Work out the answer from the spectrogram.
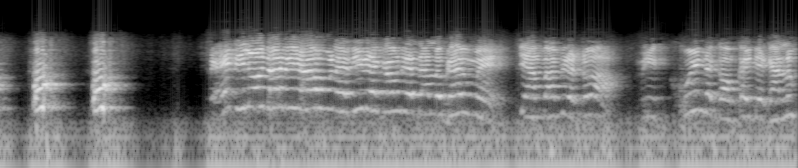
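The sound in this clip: A person imitates a big dog barking with their voice: a long, loud, continuous run of rough, strained barks and growls with brief breaks, after a couple of short spoken bursts.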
